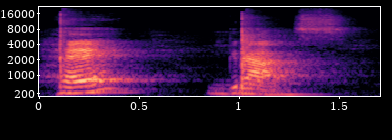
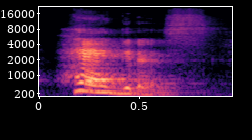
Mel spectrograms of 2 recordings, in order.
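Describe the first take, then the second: First: Regras broken into re, pause, gras; split into syllables. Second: Said in the usual way. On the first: Shown as a demonstration. Teacher demonstrating syllable division, regras split as re-gras. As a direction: say regras in two separate beats. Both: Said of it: "vai separar as sílabas".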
